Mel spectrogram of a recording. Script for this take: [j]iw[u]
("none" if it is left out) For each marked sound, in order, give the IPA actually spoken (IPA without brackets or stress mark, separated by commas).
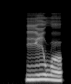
j, ʊ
